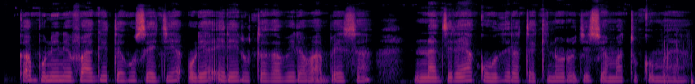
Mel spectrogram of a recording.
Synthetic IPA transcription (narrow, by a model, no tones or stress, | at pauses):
kabuninevaɣeteɣused͡ʒiaʔoɾja̰ʔḛɾeɾutaɣaβiɾaβa̰βesanad͡ʒeɾajakohuðiɾatekinoɾod͡ʒesujamatukumaja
